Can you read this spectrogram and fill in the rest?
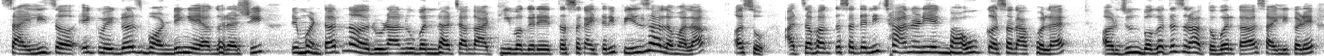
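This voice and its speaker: High-voiced woman recapping a serial. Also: moderate pace. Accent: Marathi. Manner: chatty, addresses the viewers directly. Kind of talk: retelling a TV episode with voiced quotes.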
